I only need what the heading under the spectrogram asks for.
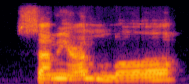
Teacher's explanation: عین کے اوپر زبر ہے تو لام موٹا پڑا جائے گا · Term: مفخم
